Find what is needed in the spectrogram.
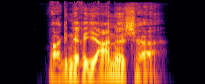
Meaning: inflection of wagnerianisch: 1. strong/mixed nominative masculine singular 2. strong genitive/dative feminine singular 3. strong genitive plural
- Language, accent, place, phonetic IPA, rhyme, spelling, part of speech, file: German, Germany, Berlin, [ˌvaːɡnəʁiˈaːnɪʃɐ], -aːnɪʃɐ, wagnerianischer, adjective, De-wagnerianischer.ogg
